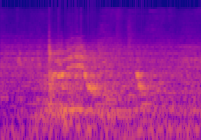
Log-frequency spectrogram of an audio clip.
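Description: Live rock band's amplified electric guitars and stage sound, loosely ringing between song parts. A short wavering, gliding sound comes about half a second in and trails off after a second.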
